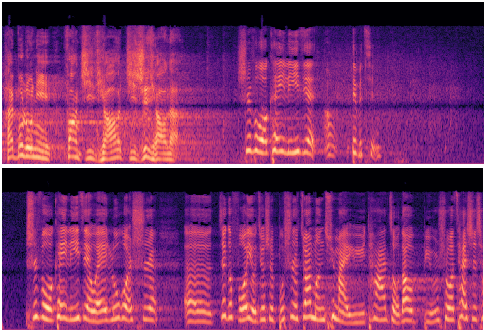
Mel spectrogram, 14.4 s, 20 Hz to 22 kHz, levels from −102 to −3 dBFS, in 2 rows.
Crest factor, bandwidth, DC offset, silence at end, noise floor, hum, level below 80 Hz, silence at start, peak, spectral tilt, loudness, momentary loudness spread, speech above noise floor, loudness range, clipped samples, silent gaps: 18 dB; 12.5 kHz; 0.1%; 0 s; -58 dBFS; none; -52 dBFS; 0 s; -2 dBFS; -4.5 dB/octave; -19 LUFS; 13 LU; 39 dB; 4 LU; under 0.1%; none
